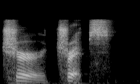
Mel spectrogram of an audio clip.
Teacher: give me a CHR sound there at the beginning.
